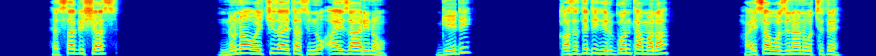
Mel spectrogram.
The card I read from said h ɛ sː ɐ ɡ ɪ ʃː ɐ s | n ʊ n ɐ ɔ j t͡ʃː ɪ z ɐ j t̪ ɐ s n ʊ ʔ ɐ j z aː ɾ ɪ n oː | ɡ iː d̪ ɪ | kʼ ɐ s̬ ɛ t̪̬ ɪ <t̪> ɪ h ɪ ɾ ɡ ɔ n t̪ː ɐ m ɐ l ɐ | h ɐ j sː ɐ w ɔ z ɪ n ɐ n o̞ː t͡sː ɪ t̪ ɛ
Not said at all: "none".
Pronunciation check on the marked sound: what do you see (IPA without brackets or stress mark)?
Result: d̪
